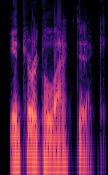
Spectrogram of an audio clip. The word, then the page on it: intergalactic: American English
